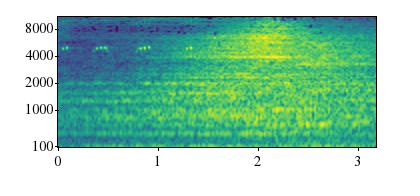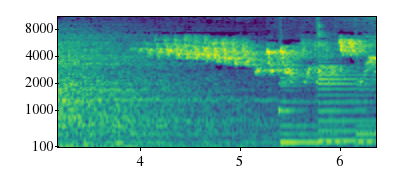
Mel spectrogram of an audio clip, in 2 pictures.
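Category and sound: bird, birds singing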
